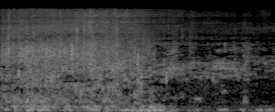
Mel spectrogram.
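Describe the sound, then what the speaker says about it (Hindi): A village mountain stream runs with a continuous close rush of water, steady and fairly loud throughout, with no speech over it. "ये पानी, धारे का पानी"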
